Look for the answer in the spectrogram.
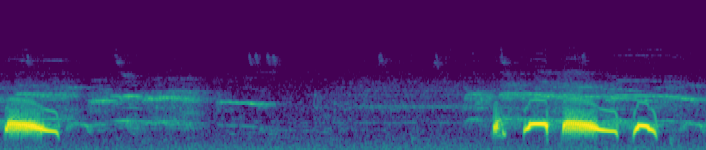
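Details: Spotted dove cooing in the morning, kept as a cage bird: a loud low hoarse coo, then a quiet pause of several seconds, then a second phrase of short hollow notes with a drawn-out coo.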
